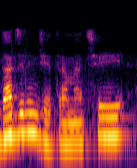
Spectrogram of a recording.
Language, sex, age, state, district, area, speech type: Nepali, male, 30-45, West Bengal, Darjeeling, rural, spontaneous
